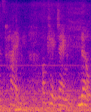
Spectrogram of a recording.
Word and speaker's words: Jaime: The other thing that resonated with me was the microaggressions, specifically when Jaime went to court and the receptionist kept mispronouncing his name as Jamie.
